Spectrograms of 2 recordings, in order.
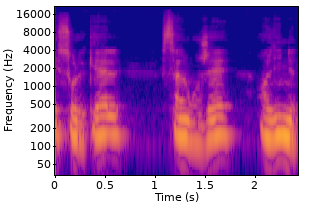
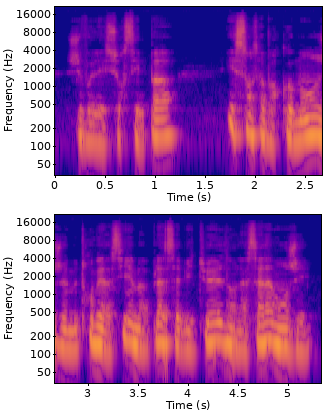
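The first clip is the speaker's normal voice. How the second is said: ordinary delivery, nothing marked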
